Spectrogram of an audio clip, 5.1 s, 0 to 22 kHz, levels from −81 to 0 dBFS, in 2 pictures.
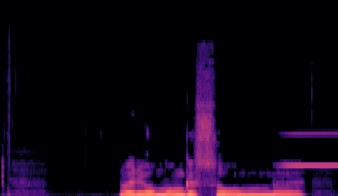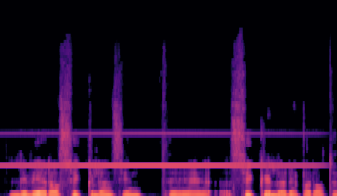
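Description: From 2.05 s to the end of the speech, a feedback whistle sits behind the talker: a thin, steady tone at 3.6 kHz, somewhat quieter than the speech and slowly swelling and fading in level. The likely cause is a loudspeaker-to-microphone loop held just at the edge of feedback, sustaining one frequency without growing. On a spectrogram it shows as a single bright horizontal line at 3.6 kHz starting at 2.05 s. The waveform shows little change.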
